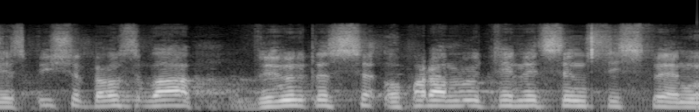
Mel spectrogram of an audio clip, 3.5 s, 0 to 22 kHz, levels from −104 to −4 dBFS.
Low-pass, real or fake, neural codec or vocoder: 9.9 kHz; fake; codec, 24 kHz, 0.9 kbps, WavTokenizer, medium music audio release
